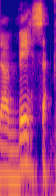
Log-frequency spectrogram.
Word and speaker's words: Vesak: And it's to celebrate Vesak. – Yeah, we actually pronounce it Vesak.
